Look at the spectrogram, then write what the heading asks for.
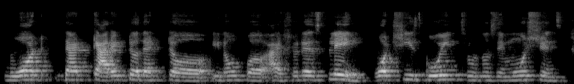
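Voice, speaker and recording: An Indian woman hosting a casual chat interview, speaking effusively in long, halting, wordy phrases. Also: medium pitch, fairly even intonation. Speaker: podcast host interviewing a singer. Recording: roomy echo, faint background noise.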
